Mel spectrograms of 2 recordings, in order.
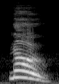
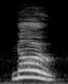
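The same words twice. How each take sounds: First: High, loud little answer; Frog's voice. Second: Very high little squeak; tiny peep. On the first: Frog answers Toad from the audience, high voice. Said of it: "said Frog". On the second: Frog, grown very small, answers Toad, high peep. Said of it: "peeped Frog". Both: A narrator's reading.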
